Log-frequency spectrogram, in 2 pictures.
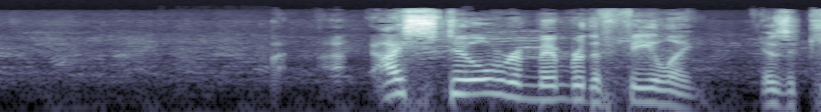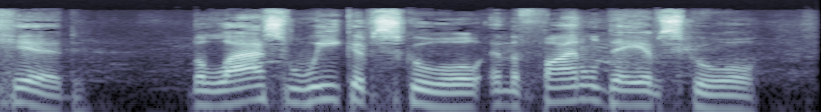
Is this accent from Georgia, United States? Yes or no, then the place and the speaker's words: no; Arlington, Texas, United States; growing up in Arlington, we had the, so you would take a Dr. Pepper can up to Six Flags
